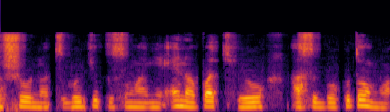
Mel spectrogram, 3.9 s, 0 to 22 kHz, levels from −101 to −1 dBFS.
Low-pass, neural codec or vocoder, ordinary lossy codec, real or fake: 7.2 kHz; codec, 16 kHz, 16 kbps, FunCodec, trained on Chinese and English, 50 frames a second; AAC, 32 kbps; fake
